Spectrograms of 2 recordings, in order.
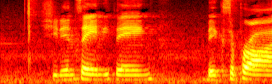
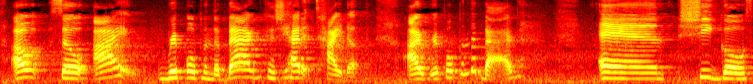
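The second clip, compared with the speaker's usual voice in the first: normal talking voice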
